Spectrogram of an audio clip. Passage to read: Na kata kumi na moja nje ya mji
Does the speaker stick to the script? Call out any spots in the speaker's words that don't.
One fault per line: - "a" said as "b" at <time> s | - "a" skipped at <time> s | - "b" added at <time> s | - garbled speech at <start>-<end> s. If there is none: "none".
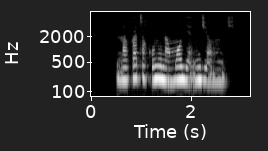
none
